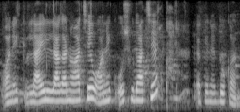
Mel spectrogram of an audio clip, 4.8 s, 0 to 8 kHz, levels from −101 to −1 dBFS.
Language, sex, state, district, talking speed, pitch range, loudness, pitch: Bengali, female, West Bengal, Jhargram, 125 wpm, 185-215 Hz, -25 LUFS, 200 Hz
